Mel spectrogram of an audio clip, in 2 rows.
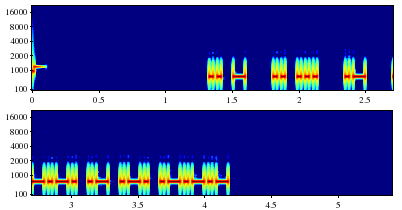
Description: Morse code, heard as a keyed tone, about 40 wpm, 700 Hz. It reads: IT IS A CAR.
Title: Easy Phrases 40wpm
